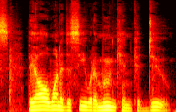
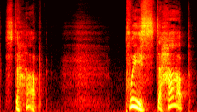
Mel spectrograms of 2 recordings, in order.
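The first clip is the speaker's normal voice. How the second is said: high, desperate plea; boy begging Olaf to stop; whimpering plea; 11 semitones higher, 3 dB louder, much slower than usual. Acted. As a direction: beg him tearfully to stop. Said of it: "Mao whimpered".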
